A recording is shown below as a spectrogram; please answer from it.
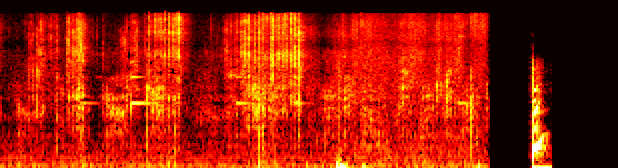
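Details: Cat chewing capelin: a run of crunchy, tearing bites and scraping clicks for about three and a half seconds, then a pause and a single short sharp tone.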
